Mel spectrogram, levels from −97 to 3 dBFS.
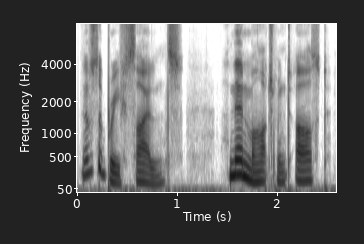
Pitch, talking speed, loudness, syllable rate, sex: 160 Hz, 210 wpm, -17 LUFS, 6.9 syllables/s, male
